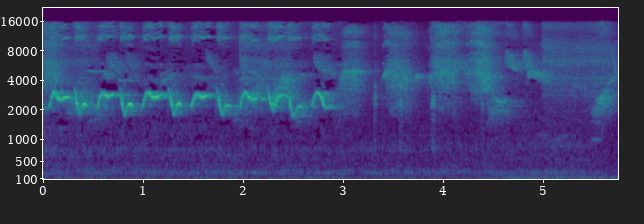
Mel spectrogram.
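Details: Young caged white-rumped shama, three months old, recorded in Hanoi shortly after arrival: a string of repeated whistled phrases rising and dropping in step, then scattered softer chirps and rustling.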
